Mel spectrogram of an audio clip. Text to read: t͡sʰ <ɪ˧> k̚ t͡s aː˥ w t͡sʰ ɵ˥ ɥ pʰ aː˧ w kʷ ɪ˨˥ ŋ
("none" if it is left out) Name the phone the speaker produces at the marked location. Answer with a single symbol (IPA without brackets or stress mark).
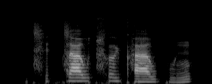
ɪ˧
